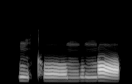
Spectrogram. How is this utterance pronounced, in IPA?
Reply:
ĩ kʰ oː m u ŋ ɒ

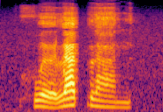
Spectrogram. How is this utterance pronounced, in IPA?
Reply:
h w əː˧˩ l a˦˥ t̚ l a̤˨˩ n

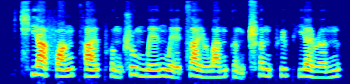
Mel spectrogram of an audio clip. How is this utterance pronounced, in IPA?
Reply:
t͡ɕʰ j ä˥˩ f ɑ˧˥ ŋ t̪ʰ a˧˥ ɪ̯ pʰ ʊ̰˨˩ ŋ ʂ u˥˩ m w e˧˥ ɪ̯ n̪ w ḛ˨˩ ɪ̯ t͡s a˥˩ ɪ̯ ɻ w a˧˥ n k ə̰˨˩ n ʈ͡ʂʰ ə˥˧ n pʰ y˥˧ pʰ j ɛ˥˩ ɻ ə˧˥ n

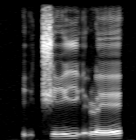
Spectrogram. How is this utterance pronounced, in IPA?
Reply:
ḭ t͡ʃ i j ḭ ɭ e

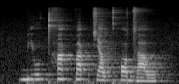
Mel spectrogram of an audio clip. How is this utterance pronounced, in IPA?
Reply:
b j u˧ t̪ʰ ã˦ k̚ p a˦ k̚ t͡ɕ a˧ w kʰ ɔ˧ d͡z a˨˩ w

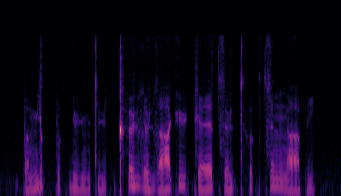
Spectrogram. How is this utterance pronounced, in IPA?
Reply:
p ɐ˨˥ m j ʊ˥ k̚ p ʊ˧ k̚ l yː˨ m t̪ yː˨˥ t̚ kʰ ɵ˥ ɥ l ɵ˨ ɥ l aː˨˥ k yː˥ k ɛː˨˧ t͡s ɵ˨˧ ɥ t̪ʰ ʊ˥ k̚ t͡s ɵ˥ n ŋ aː˨ p iː˧ k̚

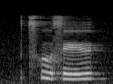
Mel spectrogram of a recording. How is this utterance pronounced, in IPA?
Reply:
t͡sʰ ɹ̩˥˨ s e˨˦ ɪ̯

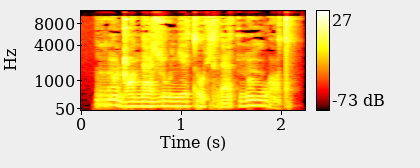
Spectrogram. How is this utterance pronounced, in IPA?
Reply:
r õ˥˩ ɖ ɒ˧ n æ˧ ɮ u˧ ɲ e˧ t ɾ o˩ ç r æ˩˥ t n̪ õ˥ ŋ w ɒ˩ t

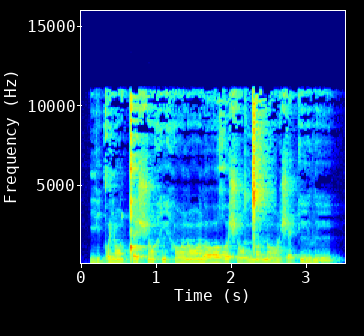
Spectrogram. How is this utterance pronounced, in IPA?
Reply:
j i ɡ ɔ j ɔ̃ ǃ ɛ ʃ ɔ̃ h ĩ h ɔ̃ l ɔ̃ː l ɔː ʁʷ ɛ ʃ ɔ̃ ŋ͡ǀ ɔ n ɔ̃ː ʃ ɛ k ĩ v ĩ

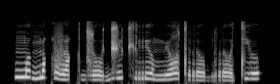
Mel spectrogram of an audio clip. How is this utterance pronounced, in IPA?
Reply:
ŋ͡m ɤ˥˨ ŋ͡m ʊ˥˨ q v i˨˩ q d͡z o˨˩ d͡ʒ y˥ t͡ʃ rʲ ɤ˥˨ m y˨˥ ʁ t r ɤ˨˩ b r ɤ˨˩ tʲ ʊ˥

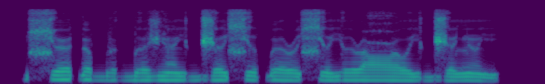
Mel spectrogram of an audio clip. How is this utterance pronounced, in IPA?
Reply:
ɕ ø ɗ ə b ø ɡ͡b ɘ ʒ ɛ̃ j d͡ʒ ɘ ɕ ɨ ɓ ɘ ɹ ɕ ɨ j ɨ ɹ ʕ o j d͡ʒ ɘ lʲ õ j

